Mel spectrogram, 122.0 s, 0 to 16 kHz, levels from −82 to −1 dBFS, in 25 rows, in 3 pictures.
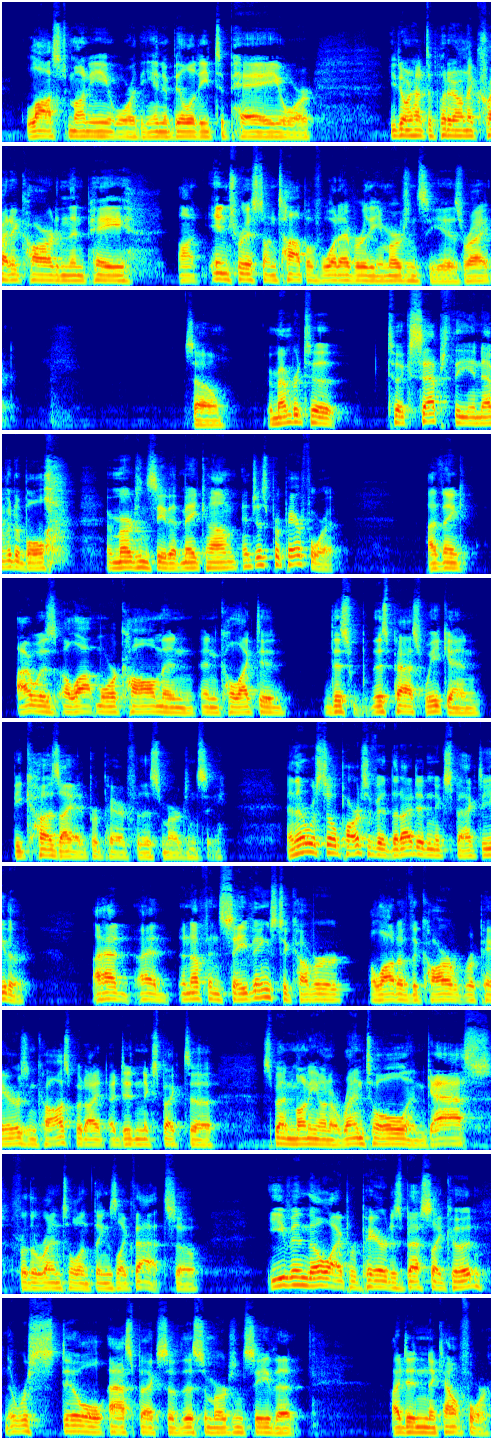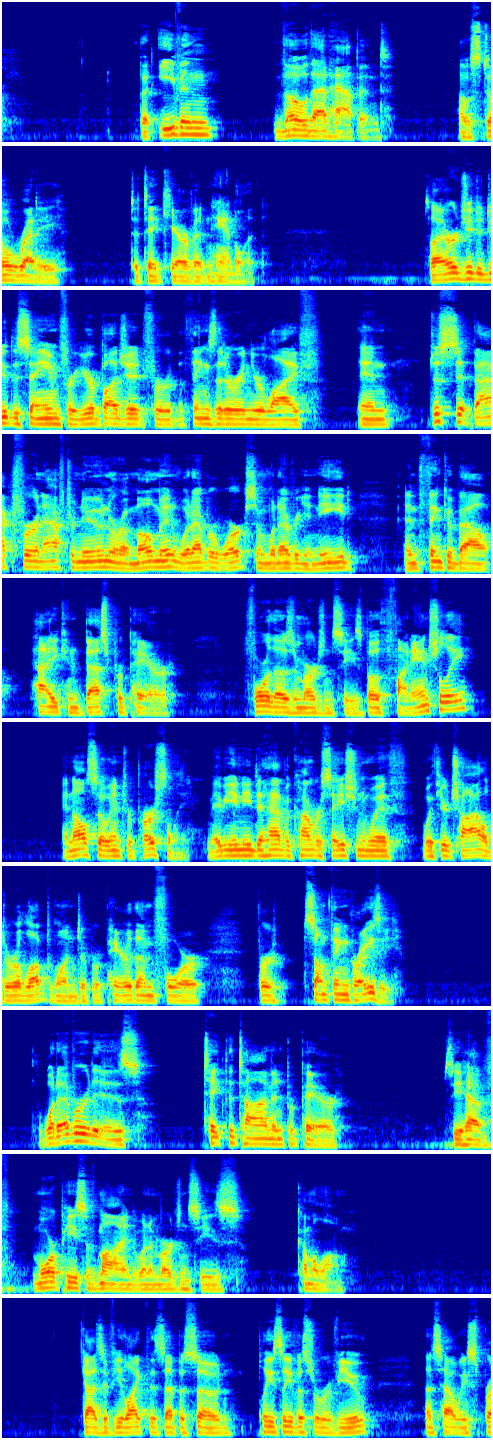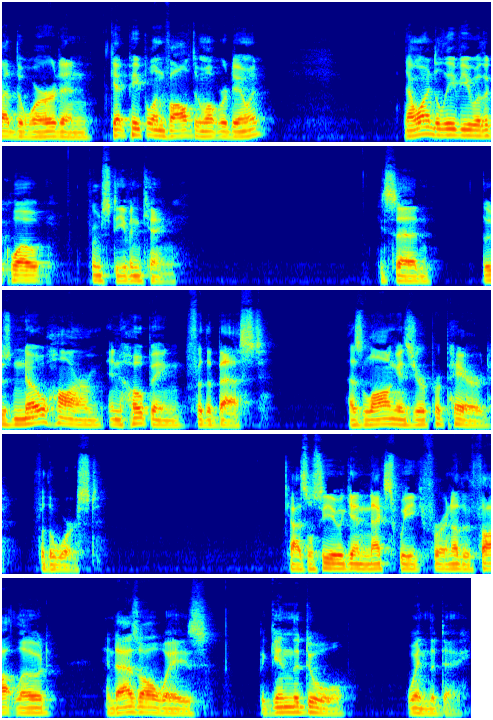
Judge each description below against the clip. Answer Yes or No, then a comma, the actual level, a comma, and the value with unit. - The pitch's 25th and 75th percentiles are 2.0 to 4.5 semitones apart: Yes, average, 3.1 semitones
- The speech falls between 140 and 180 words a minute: Yes, average, 160 wpm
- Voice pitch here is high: No, low, 100 Hz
